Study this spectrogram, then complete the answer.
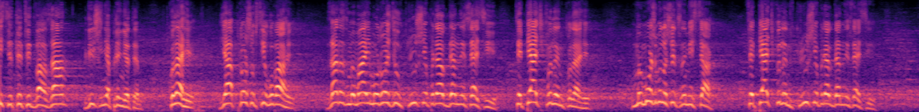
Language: Ukrainian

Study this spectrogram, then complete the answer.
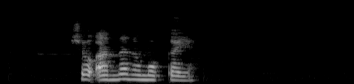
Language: Seri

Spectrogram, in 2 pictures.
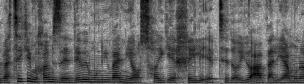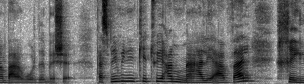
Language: Persian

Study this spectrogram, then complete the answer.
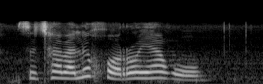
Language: Northern Sotho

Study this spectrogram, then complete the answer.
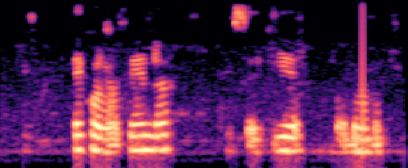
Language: Swahili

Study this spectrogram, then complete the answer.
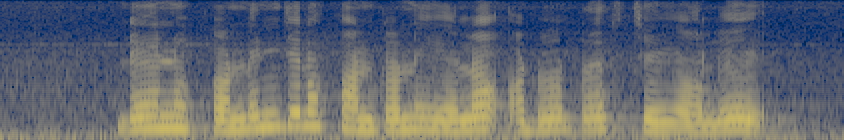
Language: Telugu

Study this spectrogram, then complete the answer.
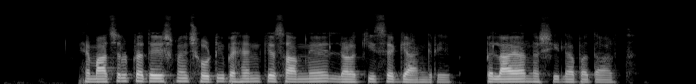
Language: Hindi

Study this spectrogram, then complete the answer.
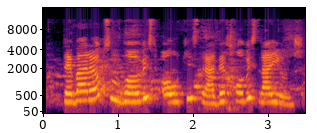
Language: Georgian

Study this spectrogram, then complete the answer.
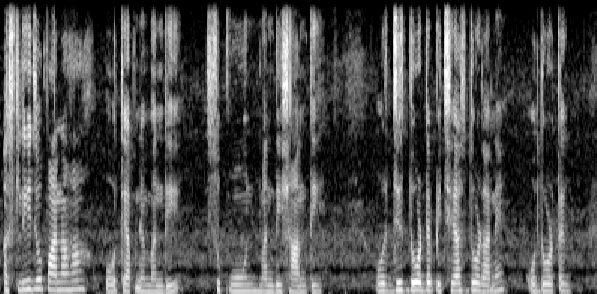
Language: Dogri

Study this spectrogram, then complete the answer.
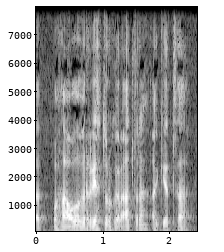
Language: Icelandic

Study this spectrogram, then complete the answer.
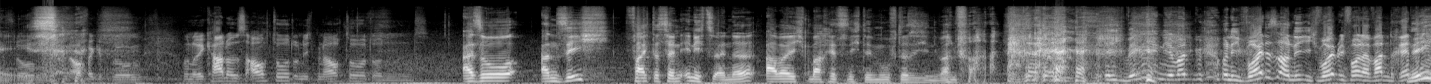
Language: German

